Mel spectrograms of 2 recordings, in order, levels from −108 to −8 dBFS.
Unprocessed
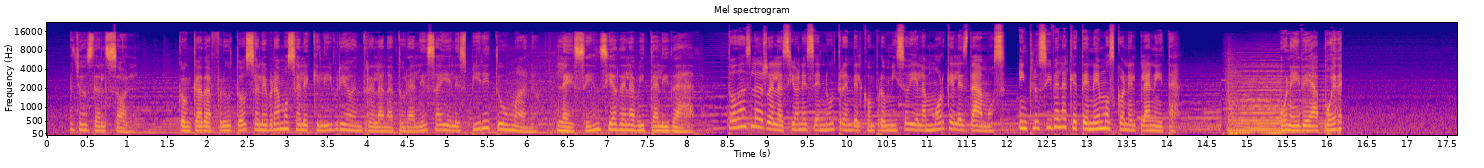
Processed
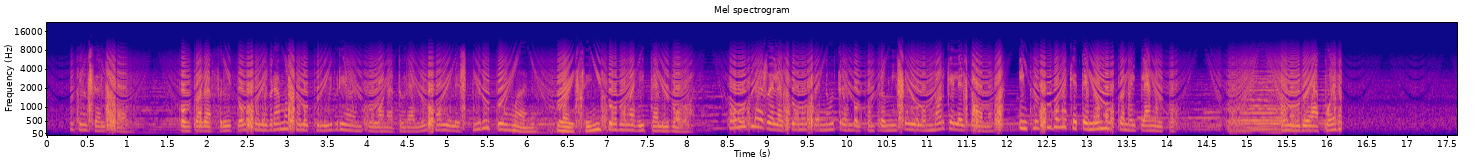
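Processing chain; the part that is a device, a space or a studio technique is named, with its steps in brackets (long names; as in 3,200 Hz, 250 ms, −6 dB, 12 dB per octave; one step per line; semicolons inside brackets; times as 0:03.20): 0:05.82–0:07.01: tilt shelving filter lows +8.5 dB, about 890 Hz
circuit-bent sampling toy (sample-and-hold swept by an LFO 18×, swing 160% 1.3 Hz; loudspeaker in its box 500–4,700 Hz, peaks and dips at 690 Hz −8 dB, 1,200 Hz −10 dB, 4,300 Hz −9 dB)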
